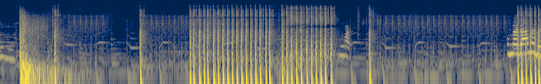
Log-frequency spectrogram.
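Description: Gunfire from PUBG Mobile crackles in loud, rapid automatic bursts, with two long rattling strings of shots in the middle set between single sharp reports and short pauses, all close and punchy.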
